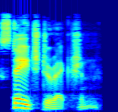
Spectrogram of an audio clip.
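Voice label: "stage direction", British English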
